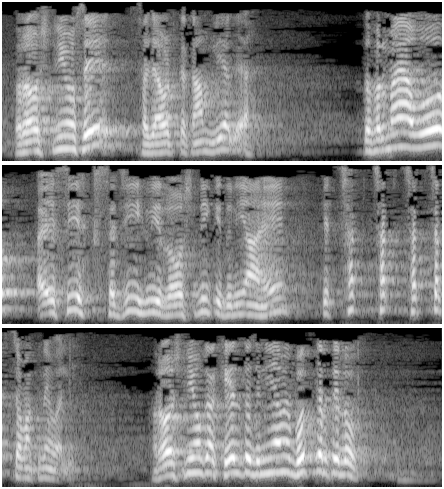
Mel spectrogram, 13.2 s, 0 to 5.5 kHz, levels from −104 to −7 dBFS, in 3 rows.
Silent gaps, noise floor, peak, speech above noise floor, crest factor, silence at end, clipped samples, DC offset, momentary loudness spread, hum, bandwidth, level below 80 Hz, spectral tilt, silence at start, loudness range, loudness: none; -55 dBFS; 0 dBFS; 37 dB; 18 dB; 0.75 s; under 0.1%; under 0.1%; 13 LU; none; 5.4 kHz; -78 dBFS; -7 dB/octave; 0.15 s; 6 LU; -18 LUFS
